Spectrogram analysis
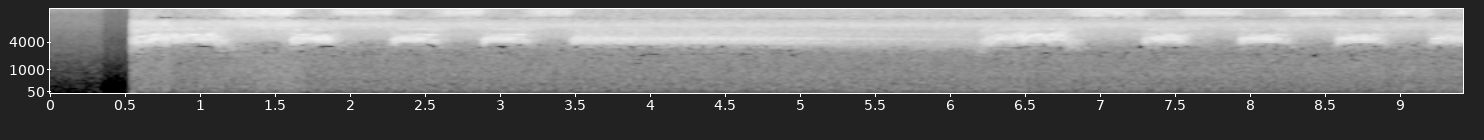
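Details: Cicada crying: after a brief silence, a loud, steady high-pitched buzz starts, swelling into rhythmic pulses about twice a second in bursts, with a continuous shrill drone underneath.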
